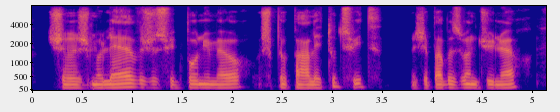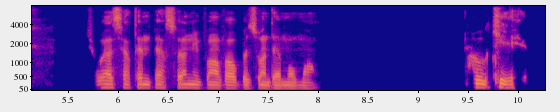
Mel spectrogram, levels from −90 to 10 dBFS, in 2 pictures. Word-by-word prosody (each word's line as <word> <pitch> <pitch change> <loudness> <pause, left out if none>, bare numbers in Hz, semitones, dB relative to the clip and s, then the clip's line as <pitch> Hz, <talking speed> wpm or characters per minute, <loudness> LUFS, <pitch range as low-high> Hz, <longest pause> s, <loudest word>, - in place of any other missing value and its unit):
Je 110 -1 +4
je 110 - +3
me 110 - 0
lève, 125 +3 +2
je 115 -2 0
suis 110 - +4
de 105 - -27
bonne 120 -1 0
humeur. 115 +1 -2
Je - - +4
peux - - -5
parler 110 -1 0
tout 150 - -7
de 140 - -7
suite 130 +1 0 0.3
mais - - -10
j'ai - - 0
pas 110 - 0
besoin 115 +1 -1
d'1 110 0 -2
heure. 115 +5 -1 0.7
Tu - - -20
vois? 115 0 0
Certaines 110 0 +2
personnes, 110 +1 +1
ils 105 - -4
vont 105 - -4
avoir 100 0 +2
besoin 105 +2 0
d'un 100 0 -1
moment. 100 -1 -6 1.6
OK. 125 +1 +3
Ah, - - +4
oui. 115 - -6
110 Hz, 200 wpm, -23 LUFS, 105-120 Hz, 1.6 s, Je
